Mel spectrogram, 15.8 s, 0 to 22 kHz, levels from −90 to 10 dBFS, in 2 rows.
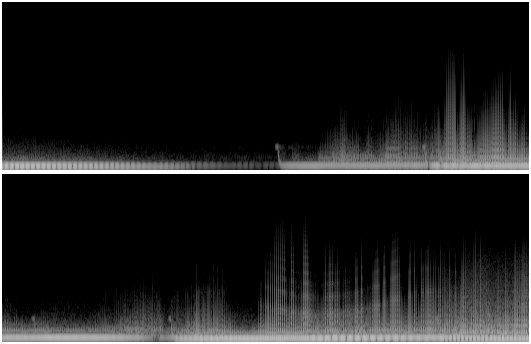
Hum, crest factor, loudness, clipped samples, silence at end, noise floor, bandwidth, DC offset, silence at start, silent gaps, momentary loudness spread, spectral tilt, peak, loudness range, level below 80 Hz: none; 14 dB; -28 LUFS; under 0.1%; 0 s; -64 dBFS; 2.4 kHz; under 0.1%; 0 s; none; 12 LU; -11 dB/octave; -12 dBFS; 15 LU; -26 dBFS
